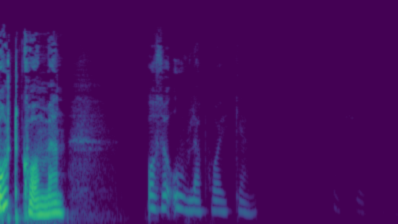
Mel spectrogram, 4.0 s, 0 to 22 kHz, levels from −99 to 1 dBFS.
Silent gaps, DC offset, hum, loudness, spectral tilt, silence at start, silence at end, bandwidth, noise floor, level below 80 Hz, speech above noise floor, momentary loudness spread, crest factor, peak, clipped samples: none; under 0.1%; none; -33 LUFS; -6 dB/octave; 0 s; 2.2 s; 13.5 kHz; under -90 dBFS; -66 dBFS; over 55 dB; 24 LU; 26 dB; -14 dBFS; under 0.1%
